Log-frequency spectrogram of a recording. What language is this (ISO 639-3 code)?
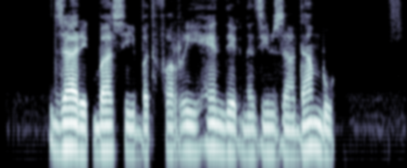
ckb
